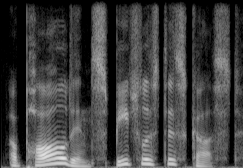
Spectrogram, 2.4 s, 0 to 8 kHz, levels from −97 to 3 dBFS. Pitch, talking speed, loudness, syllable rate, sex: 165 Hz, 100 wpm, -19 LUFS, 3.6 syllables/s, male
